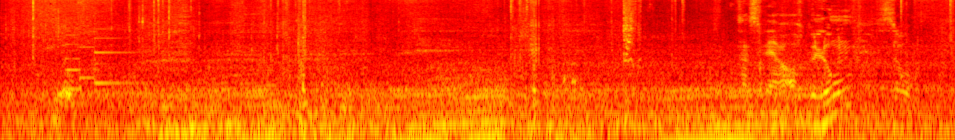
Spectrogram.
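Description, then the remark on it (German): A steady, loud engine and road rumble from inside a moving car as it carefully merges back into traffic, continuous throughout, with occasional brief whooshes of passing traffic and a voice speaking at times over the drone. “Also weiter im Text, sobald ich hier vorsichtig mich wieder in den Verkehr eingefällt habe.”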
